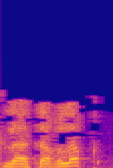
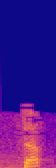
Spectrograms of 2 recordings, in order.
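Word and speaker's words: تقلق: It's not la taglaq, it's la taqlaq. – La taqlaq. That's it.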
